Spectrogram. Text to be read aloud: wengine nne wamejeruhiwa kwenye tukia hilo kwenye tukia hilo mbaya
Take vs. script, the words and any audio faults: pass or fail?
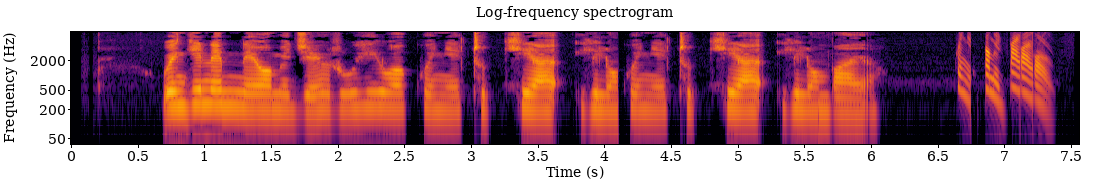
fail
